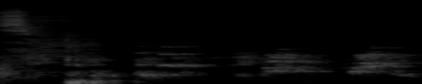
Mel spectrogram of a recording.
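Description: A dog barking: about four short barks in quick succession, fainter than the voices around them.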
